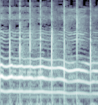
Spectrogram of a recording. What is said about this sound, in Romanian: Aici unul dintre cobai aplaudă. Bravo, bravo, bravo!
